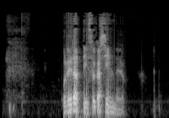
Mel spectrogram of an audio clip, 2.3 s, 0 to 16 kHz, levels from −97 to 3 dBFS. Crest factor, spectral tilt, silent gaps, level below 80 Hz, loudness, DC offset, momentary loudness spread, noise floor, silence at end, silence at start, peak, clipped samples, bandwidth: 24 dB; -5 dB/octave; none; -48 dBFS; -22 LUFS; under 0.1%; 16 LU; -69 dBFS; 0.6 s; 0.85 s; 0 dBFS; under 0.1%; 11.5 kHz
